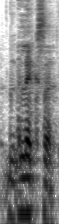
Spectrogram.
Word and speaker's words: elixir: Exilia of Life. Is that how it's pronounced? You know that... – Elixir. – Elixir.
